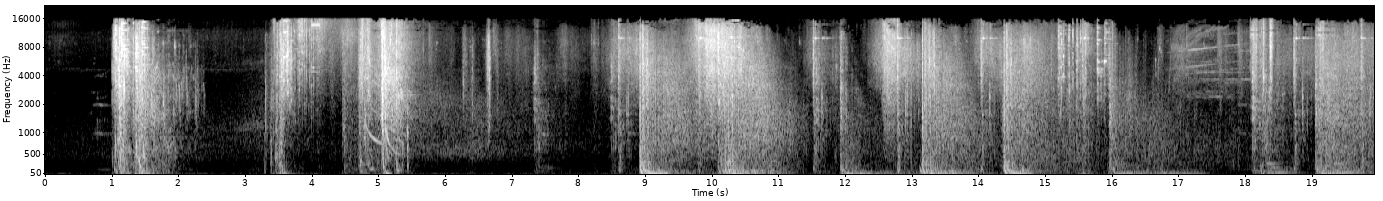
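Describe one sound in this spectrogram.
Gunshots crack in loud, rapid bursts.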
